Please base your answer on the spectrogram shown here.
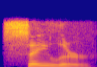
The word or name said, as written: sailer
